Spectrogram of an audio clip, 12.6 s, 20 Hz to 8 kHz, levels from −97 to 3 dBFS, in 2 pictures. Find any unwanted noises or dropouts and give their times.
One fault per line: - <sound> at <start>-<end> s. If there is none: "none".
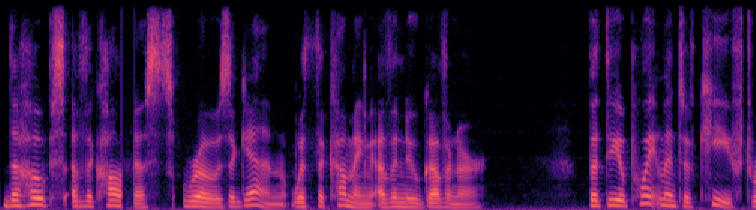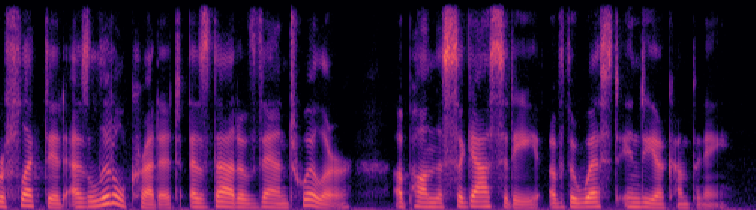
- dropout at 1.0-1.1 s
